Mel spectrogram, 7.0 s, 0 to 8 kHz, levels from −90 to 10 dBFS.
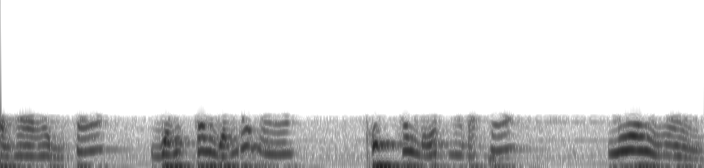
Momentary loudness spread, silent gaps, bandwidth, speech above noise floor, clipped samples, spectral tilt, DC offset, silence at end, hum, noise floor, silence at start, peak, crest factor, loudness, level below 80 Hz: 14 LU; none; 0.9 kHz; 31 dB; under 0.1%; -19 dB/octave; under 0.1%; 0 s; none; -48 dBFS; 0 s; -2 dBFS; 16 dB; -19 LUFS; -34 dBFS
